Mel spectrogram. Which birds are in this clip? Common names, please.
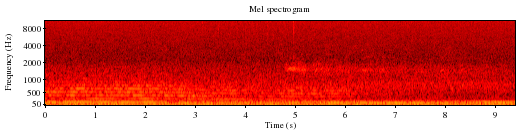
American Crow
